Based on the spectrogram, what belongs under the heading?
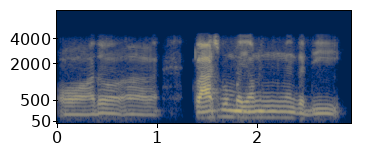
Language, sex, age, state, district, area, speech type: Manipuri, male, 45-60, Manipur, Imphal West, urban, conversation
